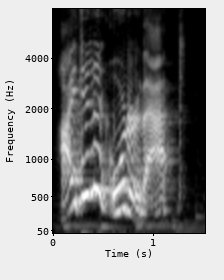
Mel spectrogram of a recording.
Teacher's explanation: I didn't order that sounds very abrupt and short almost aggressive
